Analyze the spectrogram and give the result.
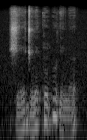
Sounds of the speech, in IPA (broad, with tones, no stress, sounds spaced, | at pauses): ʃ eː˨˦ d͡ʒ ũ˨˦ ɾ e˧ k ũ˦˨ p u˦˨ ɗ e˨ n ə˨˦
